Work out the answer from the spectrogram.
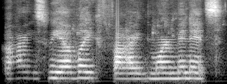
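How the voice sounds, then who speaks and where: A woman's voice: fairly high pitch, monotone, a little slow, dull audio. A young woman streaming live, chatting casually and reading out viewer comments in a slangy, rambling way full of "like".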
